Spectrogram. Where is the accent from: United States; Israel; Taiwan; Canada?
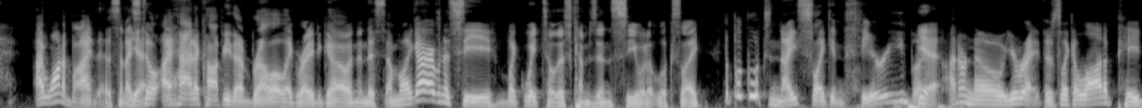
Canada; We're pretty high on them because, you know, we're Canadian.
